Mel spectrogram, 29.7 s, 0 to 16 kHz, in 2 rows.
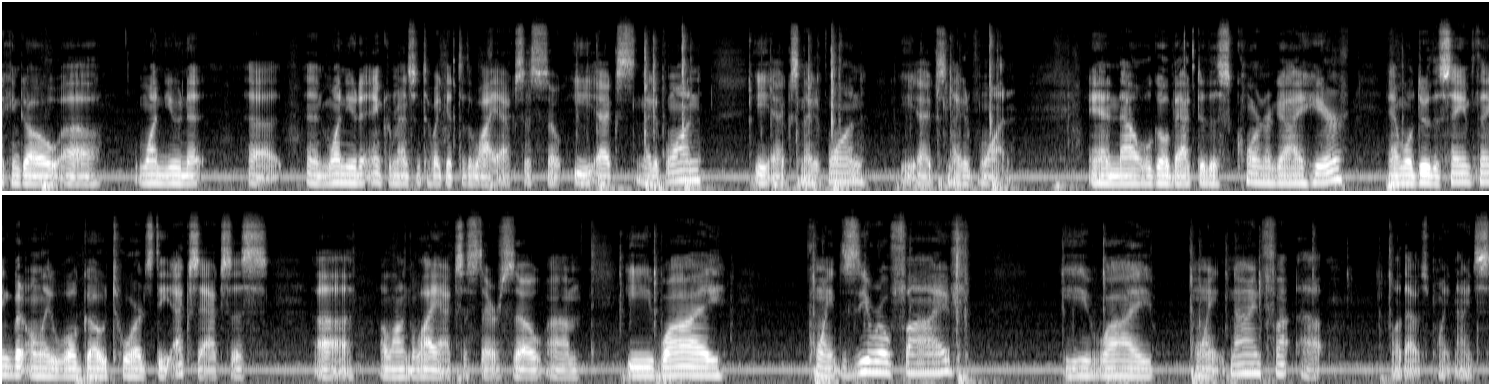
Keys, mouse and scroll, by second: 6.0 e, 7.5 e, 8.8 e, 11.8 right click, 21.3 e, 25.5 e.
